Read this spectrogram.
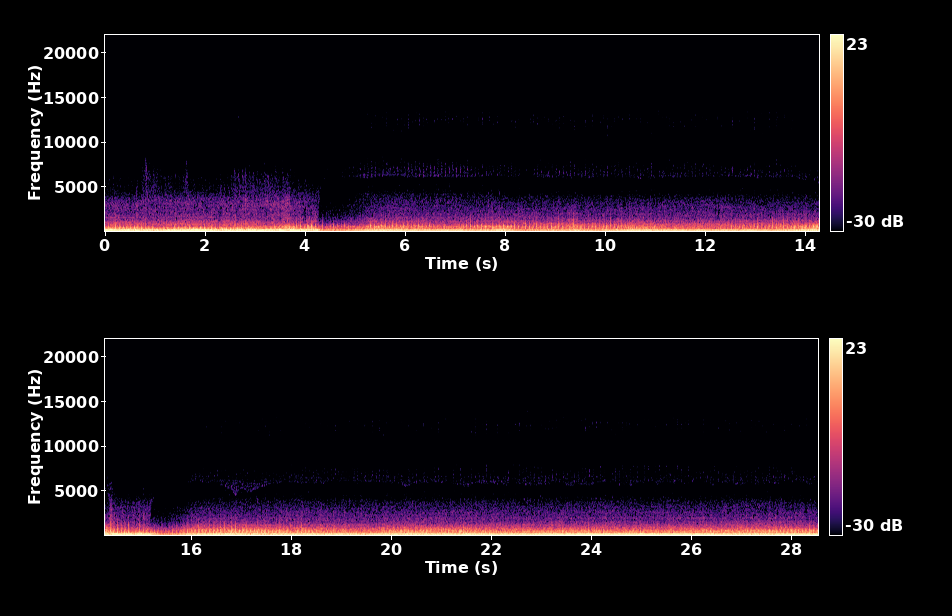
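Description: A helicopter's engine and rotor drone loudly and steadily from inside the cabin.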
